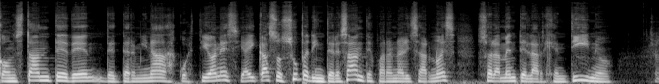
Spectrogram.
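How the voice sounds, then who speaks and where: A man in a plain, everyday voice, fairly high in pitch, speaks at a moderate pace with ordinary pitch variation. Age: 20s. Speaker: master's student, student group member. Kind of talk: interview.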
